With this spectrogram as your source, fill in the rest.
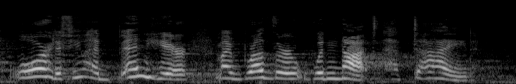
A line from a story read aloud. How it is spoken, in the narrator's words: She falls weeping and she cries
